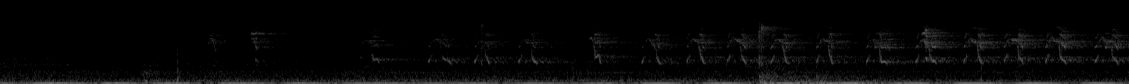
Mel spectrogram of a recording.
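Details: Peregrine falcon at a nest box in a water tower at Charles Sturt University, Orange, New South Wales, Australia, 16 October 2024, 07:21, where a falcon family nests. Harsh, ringing notes repeated about one and a half times per second over steady low hum.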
